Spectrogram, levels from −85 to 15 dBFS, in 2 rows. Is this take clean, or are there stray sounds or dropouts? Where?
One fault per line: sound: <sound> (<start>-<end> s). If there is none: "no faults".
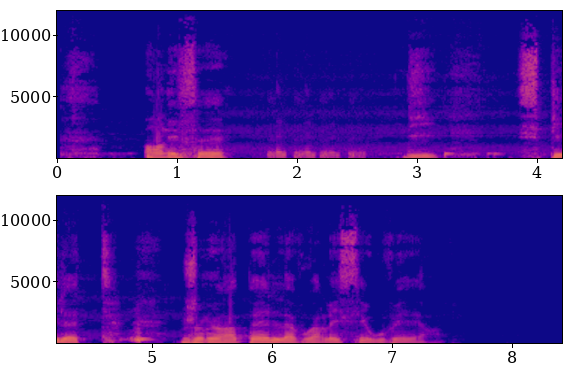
sound: laugh (1.7-2.6 s)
